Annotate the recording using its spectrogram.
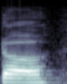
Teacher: of closure so in the case of duh that's the tongue tongue hitting the alveolar Ridge and it's staying there for some period of time and during that time all this air is flowing through here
